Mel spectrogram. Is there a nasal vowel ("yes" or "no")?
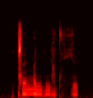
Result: no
